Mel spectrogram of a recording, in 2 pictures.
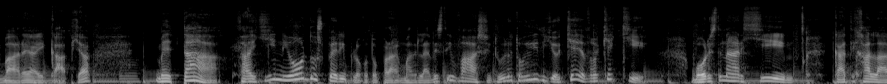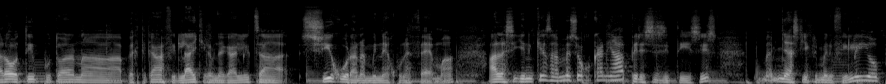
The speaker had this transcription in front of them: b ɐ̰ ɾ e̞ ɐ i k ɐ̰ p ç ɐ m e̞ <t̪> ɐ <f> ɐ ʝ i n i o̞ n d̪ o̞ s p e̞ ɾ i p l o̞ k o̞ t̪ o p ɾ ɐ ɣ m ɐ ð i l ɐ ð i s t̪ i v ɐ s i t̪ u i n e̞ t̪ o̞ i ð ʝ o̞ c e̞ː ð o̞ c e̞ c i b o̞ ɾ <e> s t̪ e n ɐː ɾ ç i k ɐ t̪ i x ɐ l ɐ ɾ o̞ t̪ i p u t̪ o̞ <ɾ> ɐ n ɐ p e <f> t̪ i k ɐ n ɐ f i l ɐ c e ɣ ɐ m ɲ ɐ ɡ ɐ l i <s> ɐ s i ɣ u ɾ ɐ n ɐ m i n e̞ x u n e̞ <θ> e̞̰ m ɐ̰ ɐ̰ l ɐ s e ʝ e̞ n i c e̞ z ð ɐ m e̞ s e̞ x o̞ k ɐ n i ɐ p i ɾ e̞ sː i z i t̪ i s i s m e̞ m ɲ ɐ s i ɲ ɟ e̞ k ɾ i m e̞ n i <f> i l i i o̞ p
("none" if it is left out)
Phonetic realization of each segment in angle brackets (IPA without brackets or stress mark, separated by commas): t̪, θ, i, ɾ, x, t͡s, θ, f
